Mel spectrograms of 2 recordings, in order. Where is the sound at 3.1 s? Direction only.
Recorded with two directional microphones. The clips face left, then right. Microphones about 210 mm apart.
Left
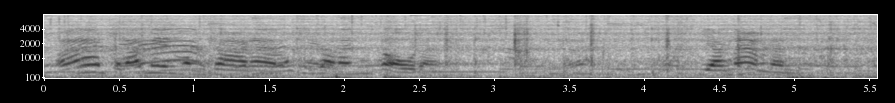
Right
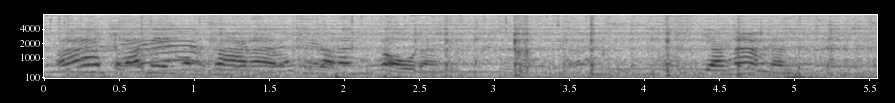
50° right (ahead or behind).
